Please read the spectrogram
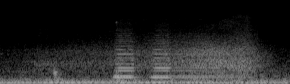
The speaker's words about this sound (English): Why was that guy honking and waving at us? He was pointing at the undercarriage.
